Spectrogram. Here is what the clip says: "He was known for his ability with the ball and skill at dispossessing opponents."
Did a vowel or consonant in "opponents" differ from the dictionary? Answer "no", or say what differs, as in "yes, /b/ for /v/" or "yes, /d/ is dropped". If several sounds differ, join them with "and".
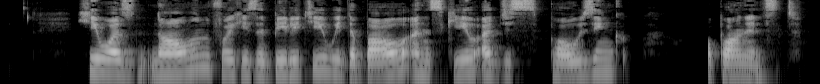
yes, /s/ is dropped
